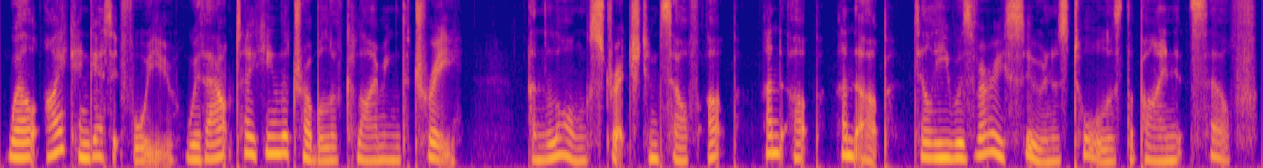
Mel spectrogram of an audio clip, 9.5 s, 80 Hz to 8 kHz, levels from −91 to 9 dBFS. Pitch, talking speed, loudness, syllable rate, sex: 210 Hz, 220 wpm, -18 LUFS, 5.3 syllables/s, female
